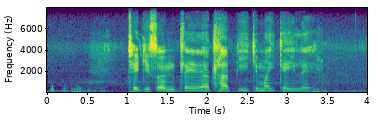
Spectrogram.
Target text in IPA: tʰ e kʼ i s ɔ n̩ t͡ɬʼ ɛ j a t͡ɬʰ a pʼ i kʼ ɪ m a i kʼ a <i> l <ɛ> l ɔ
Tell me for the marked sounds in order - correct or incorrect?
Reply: correct, incorrect: ɛː

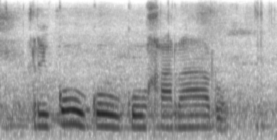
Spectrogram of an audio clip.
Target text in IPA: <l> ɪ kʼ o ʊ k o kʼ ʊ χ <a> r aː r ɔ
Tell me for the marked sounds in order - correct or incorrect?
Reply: incorrect: r, correct

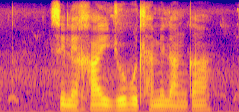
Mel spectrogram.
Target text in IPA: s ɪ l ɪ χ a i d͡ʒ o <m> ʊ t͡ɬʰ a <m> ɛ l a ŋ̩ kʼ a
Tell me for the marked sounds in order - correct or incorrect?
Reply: incorrect: b, correct

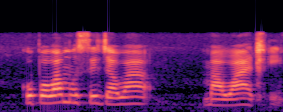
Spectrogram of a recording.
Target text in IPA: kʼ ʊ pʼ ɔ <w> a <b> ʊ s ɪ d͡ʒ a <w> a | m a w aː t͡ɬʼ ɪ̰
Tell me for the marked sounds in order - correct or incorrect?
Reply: correct, incorrect: m, correct

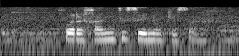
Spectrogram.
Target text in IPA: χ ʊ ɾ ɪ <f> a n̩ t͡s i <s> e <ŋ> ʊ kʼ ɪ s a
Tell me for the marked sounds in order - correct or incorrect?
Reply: incorrect: χ, correct, incorrect: n

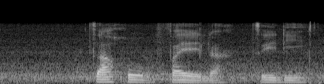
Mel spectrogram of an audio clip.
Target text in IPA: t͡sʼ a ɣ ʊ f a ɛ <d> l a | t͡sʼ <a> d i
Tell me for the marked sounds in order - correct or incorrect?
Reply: incorrect: none, incorrect: e

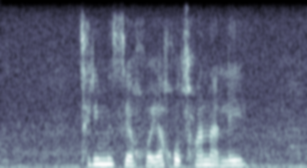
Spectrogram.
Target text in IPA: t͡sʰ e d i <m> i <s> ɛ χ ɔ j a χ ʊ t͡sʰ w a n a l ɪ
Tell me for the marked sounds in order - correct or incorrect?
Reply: correct, correct

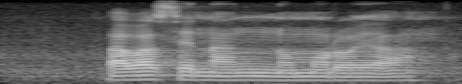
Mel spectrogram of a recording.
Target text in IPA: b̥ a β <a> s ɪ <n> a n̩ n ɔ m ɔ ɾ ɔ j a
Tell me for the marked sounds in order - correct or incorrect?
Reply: correct, correct

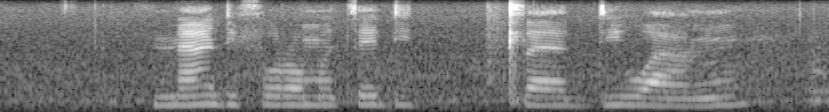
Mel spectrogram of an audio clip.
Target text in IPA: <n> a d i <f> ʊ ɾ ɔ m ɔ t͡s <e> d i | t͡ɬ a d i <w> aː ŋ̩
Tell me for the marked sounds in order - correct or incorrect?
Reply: correct, correct, correct, correct

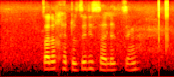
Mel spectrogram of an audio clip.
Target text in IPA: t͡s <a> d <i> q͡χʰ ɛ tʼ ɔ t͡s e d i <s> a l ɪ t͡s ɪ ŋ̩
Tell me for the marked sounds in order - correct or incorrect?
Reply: correct, incorrect: ɪ, correct

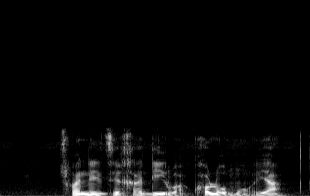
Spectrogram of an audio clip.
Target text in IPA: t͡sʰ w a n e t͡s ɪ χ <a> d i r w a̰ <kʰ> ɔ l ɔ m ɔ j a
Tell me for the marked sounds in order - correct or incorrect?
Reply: correct, correct

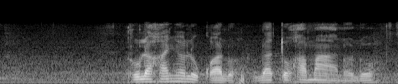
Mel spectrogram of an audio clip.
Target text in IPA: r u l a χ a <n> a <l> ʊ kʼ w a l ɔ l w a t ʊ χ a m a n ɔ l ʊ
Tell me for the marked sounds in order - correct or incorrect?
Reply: incorrect: ɲ, correct

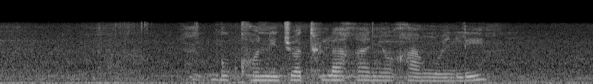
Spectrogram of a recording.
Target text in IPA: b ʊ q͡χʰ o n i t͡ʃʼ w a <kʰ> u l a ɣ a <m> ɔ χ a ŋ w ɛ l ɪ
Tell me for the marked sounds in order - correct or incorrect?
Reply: incorrect: tʰ, incorrect: ɲ

